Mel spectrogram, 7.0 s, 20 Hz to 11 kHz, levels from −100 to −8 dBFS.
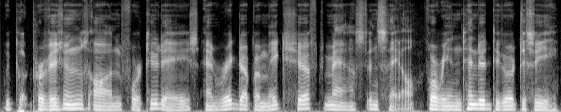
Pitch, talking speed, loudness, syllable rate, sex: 105 Hz, 195 wpm, -18 LUFS, 4.1 syllables/s, male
